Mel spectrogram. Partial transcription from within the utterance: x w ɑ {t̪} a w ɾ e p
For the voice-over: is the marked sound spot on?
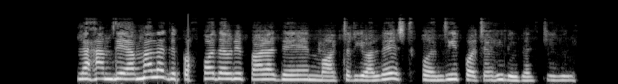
no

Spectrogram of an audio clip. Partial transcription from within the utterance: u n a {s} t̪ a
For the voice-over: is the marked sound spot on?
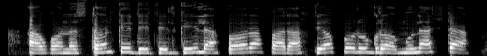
no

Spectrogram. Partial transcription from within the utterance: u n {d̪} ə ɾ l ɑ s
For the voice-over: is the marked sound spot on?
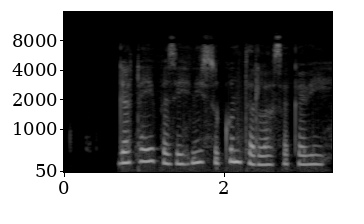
no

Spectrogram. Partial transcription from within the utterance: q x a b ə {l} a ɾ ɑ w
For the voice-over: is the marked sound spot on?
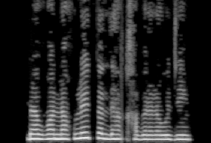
no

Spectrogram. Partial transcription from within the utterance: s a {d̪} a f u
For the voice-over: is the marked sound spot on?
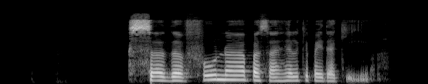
yes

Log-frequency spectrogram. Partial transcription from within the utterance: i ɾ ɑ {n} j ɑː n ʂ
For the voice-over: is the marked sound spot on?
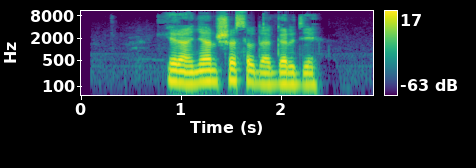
yes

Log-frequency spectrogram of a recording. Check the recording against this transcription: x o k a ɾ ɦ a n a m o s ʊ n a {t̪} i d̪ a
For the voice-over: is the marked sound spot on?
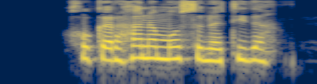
yes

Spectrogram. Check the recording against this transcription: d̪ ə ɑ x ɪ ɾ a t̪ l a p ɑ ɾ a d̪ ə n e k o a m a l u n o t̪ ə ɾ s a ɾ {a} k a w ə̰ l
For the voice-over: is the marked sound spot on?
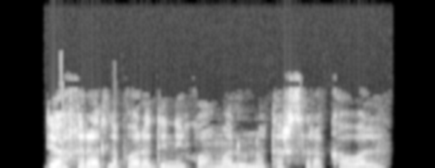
yes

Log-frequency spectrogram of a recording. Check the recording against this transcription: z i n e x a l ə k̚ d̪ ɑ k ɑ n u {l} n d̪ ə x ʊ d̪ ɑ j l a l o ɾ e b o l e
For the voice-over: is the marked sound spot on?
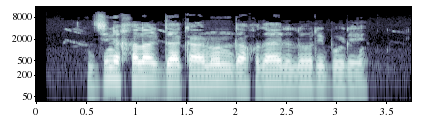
no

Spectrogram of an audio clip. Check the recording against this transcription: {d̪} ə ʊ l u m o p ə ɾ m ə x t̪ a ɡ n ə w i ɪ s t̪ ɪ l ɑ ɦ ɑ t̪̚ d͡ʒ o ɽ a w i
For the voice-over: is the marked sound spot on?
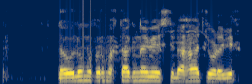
yes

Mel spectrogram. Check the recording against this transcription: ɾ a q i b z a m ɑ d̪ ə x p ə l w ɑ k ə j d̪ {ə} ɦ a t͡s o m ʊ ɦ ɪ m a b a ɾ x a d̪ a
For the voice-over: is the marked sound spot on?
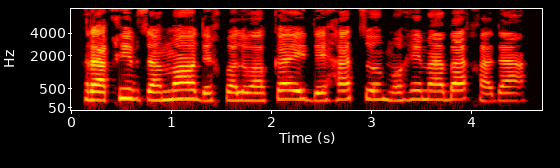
yes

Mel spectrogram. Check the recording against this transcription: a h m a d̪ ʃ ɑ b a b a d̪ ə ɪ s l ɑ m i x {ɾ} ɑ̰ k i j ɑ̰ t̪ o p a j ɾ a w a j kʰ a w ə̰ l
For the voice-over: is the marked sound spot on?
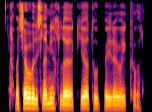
no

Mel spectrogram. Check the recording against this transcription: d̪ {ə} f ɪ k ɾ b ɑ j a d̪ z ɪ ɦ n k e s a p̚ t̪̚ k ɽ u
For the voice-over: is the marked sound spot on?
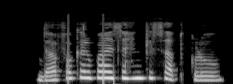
no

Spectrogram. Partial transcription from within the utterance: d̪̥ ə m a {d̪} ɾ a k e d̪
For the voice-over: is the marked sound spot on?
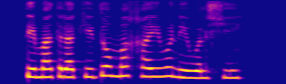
no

